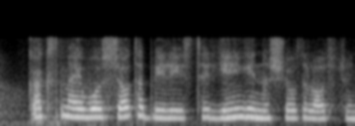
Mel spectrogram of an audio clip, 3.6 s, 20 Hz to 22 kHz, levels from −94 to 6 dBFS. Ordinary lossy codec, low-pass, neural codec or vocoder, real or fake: Opus, 64 kbps; 7.2 kHz; codec, 16 kHz in and 24 kHz out, 0.4 kbps, LongCat-Audio-Codec, fine tuned four codebook decoder; fake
